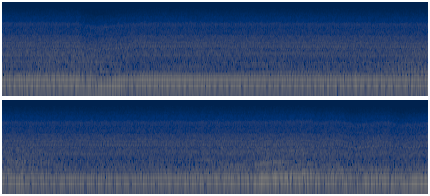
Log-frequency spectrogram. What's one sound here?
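Tyres roll over a road.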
